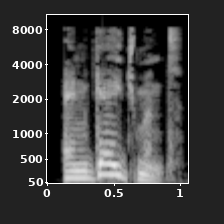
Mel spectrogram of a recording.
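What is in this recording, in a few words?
"engagement", British English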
